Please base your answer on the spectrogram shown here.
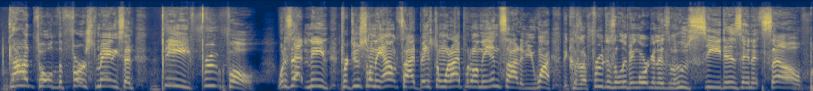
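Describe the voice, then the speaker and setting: A man's voice: very high-pitched, brisk, hardly any pauses, bright, forceful tone, no echo. A man in his sixties teaching the Bible in an emphatic, folksy preaching manner. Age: 60s. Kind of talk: sermon-style Bible study.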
